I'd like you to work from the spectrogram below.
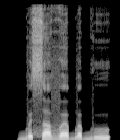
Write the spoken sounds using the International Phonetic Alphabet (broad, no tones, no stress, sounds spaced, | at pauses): b ə s a v ɐ b ɐ b u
